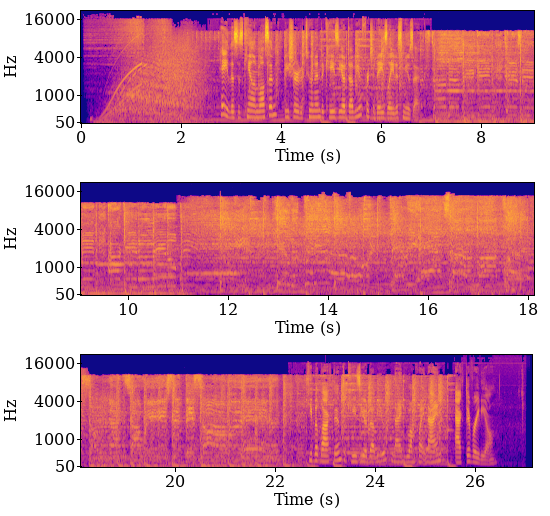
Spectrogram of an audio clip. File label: Music Promo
